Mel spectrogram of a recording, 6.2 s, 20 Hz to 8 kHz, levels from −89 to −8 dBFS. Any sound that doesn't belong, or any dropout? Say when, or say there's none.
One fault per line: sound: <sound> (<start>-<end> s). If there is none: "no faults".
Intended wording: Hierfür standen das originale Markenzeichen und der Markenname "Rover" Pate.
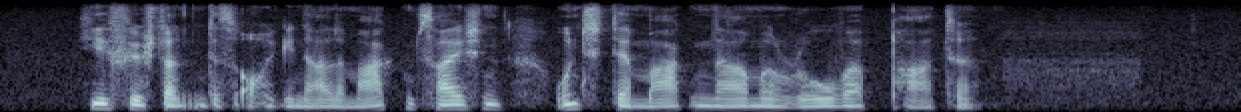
no faults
